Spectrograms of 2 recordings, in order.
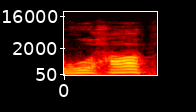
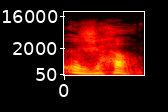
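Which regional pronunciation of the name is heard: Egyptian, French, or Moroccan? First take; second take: Egyptian; Moroccan. First: The name has an Egyptian-style pronunciation. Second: The name has a contracted Moroccan-style pronunciation. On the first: "Si vous allez en Égypte, ils vont le prononcer Gouha" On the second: "au Maroc où il est prononcé en tant que Jha. Il y a une sorte de contraction"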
